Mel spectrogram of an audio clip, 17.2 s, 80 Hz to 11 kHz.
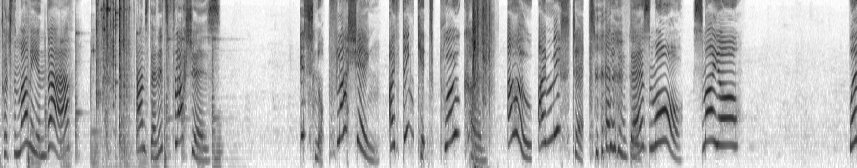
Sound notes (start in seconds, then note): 1.9 coin tumbling; 9.7 camera clicks; 11.9 giggling; 15.7 silence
